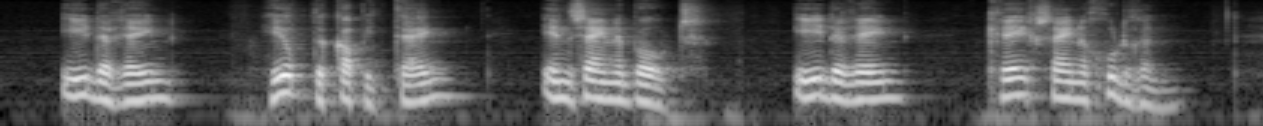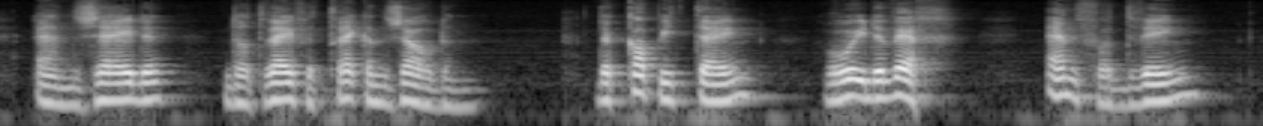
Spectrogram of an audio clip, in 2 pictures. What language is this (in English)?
Dutch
